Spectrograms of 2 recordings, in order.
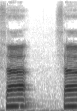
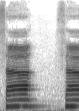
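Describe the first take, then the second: No difference in how they are said.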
